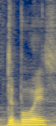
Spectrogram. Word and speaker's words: Dubois: test so you're already so it's dubois okay dubois all right like like uh idaho how's that one like boise almost spelled the same yeah so you're definitely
